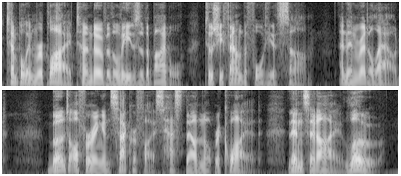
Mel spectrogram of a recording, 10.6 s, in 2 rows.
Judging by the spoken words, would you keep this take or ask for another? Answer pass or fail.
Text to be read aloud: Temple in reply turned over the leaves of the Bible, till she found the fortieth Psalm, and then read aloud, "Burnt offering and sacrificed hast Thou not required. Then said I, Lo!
fail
